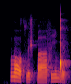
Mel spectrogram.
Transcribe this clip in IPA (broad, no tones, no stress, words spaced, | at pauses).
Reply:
ðɔːt͡swɪʒ k͡paːfiːŋ͡ǃɪ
